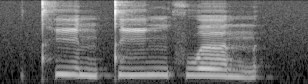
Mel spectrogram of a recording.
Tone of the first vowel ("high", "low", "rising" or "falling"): falling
